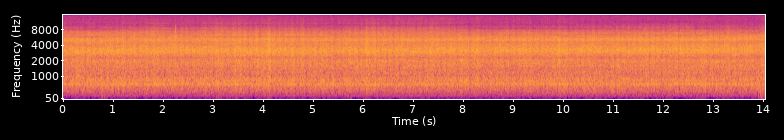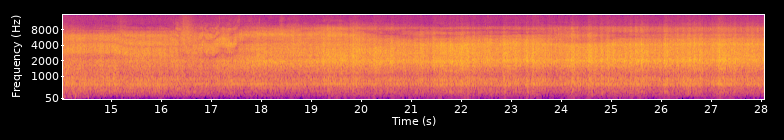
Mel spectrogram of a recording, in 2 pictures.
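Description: Passenger train running through a long rail tunnel: a steady din of wheels on rail and rattling, echoing off the tunnel walls, with a brief squeal a little past halfway, then growing louder.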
